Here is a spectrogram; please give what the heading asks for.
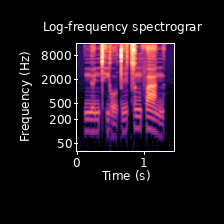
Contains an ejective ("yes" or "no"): no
